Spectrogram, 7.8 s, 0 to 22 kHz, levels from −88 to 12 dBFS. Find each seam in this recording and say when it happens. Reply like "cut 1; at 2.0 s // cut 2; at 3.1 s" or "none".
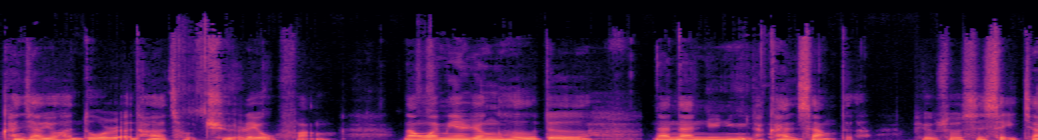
cut 1; at 4.8 s // cut 2; at 6.7 s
